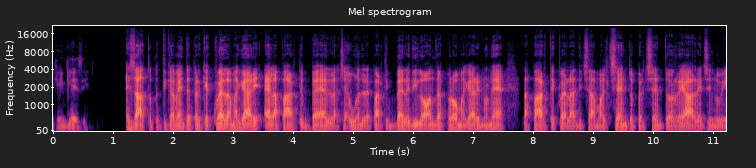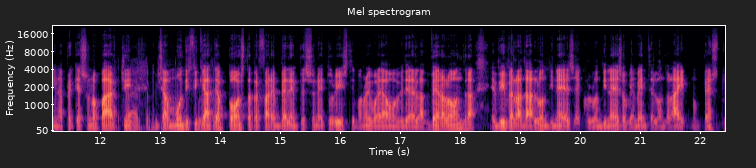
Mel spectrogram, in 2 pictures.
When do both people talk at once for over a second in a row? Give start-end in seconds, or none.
12.1-14.0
